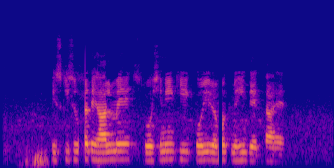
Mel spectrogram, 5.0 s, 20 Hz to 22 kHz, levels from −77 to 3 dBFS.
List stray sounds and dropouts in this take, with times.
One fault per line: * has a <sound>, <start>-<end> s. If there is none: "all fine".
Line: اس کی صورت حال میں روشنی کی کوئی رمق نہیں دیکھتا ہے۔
* has a dropout, 1.2-1.3 s
* has a dropout, 3.3-3.3 s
